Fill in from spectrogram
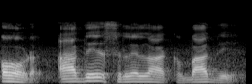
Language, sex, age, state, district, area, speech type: Maithili, male, 60+, Bihar, Purnia, urban, spontaneous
